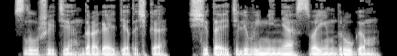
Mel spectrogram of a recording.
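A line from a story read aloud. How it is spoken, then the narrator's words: Caressing voice. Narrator (Russian): Дюруа своим ласкающим голосом сказал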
